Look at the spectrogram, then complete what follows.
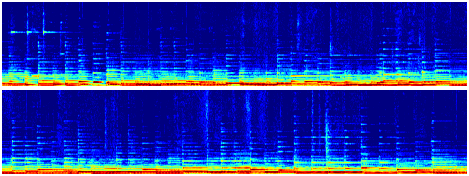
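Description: A Christmas tune played by a class on many small glockenspiels struck with beaters, together with a piano-like keyboard sound holding the melody and chords.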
